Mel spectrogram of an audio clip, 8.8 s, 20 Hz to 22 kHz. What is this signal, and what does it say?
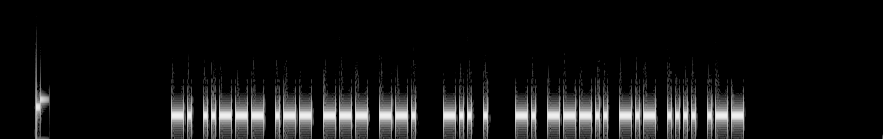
Morse code, heard as a keyed tone, about 30 wpm, 700 Hz. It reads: N2WOG DE N8KHW
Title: USA Callsign DE Callsign - 5 Characters - 30wpm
